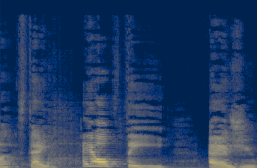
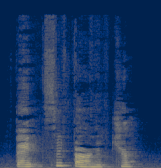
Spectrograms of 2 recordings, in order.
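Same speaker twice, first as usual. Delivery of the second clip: put-on Southern accent; 5 semitones higher, 5 dB quieter than usual. Describing a craft paper's name, saying it in best Southern accent. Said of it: "can you say fancy in your best Southern accent?".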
